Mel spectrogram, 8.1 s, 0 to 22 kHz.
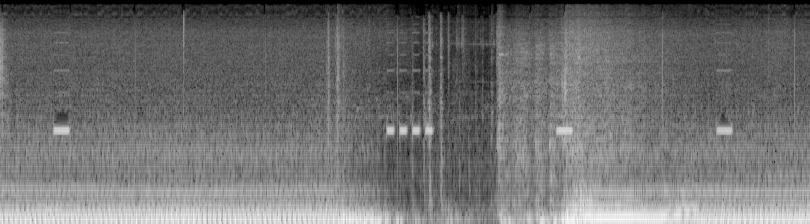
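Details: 2002–2006 Nissan Altima 2.5L after starter replacement (the old starter often just clicked): door chimes, a quick crank that catches at once, then a brief rev settling into a smooth, even idle.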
